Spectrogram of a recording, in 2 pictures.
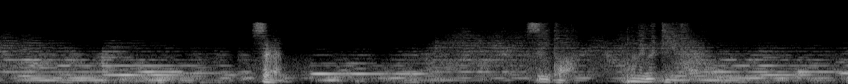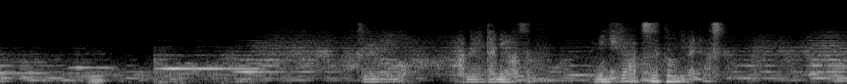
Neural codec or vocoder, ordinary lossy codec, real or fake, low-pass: codec, 44.1 kHz, 0.9 kbps, DAC; MP3, 32 kbps; fake; 7.2 kHz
